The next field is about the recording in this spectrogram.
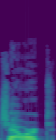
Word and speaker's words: Jawort: My name is Adrian Jowart, and that is spelled J-A-W-O-R-T, and I represent Montana Native Vote.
